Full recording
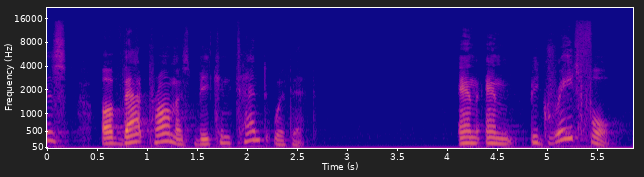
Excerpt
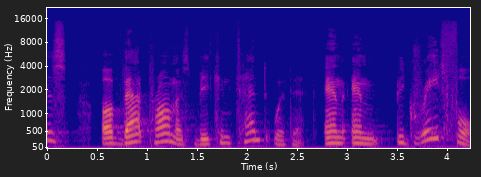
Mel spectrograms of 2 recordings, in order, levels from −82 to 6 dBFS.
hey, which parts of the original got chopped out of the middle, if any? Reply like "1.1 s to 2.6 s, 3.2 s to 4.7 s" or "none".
2.7 s to 4.0 s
